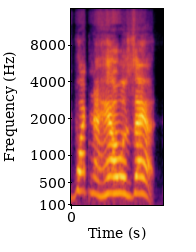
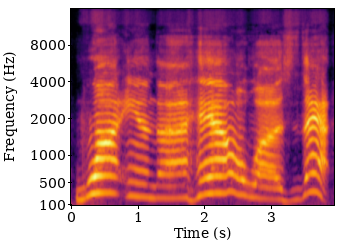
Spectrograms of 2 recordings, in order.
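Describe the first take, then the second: First: Higher, quicker baffled question; a neighbour blurting it out. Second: Very slow, drawn-out baffled question; baffled neighbours. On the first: Retelling neighbours after the blast, high baffled blurt. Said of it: "all my neighbors are out going". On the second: Quoting neighbours in the yard, slow stunned disbelief. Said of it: "everybody ... standing out in the yard going". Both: Retold or imitated.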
